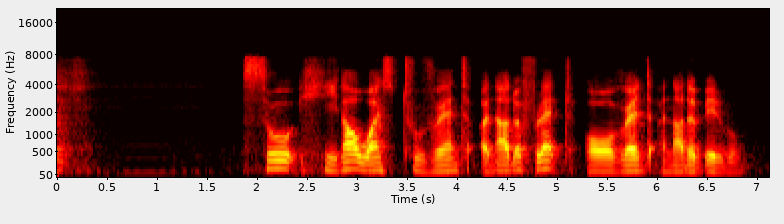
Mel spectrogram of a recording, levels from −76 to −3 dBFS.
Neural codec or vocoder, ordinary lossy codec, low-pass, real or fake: codec, 16 kHz, about 1 kbps, DyCAST, with the encoder's durations; none; none; fake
